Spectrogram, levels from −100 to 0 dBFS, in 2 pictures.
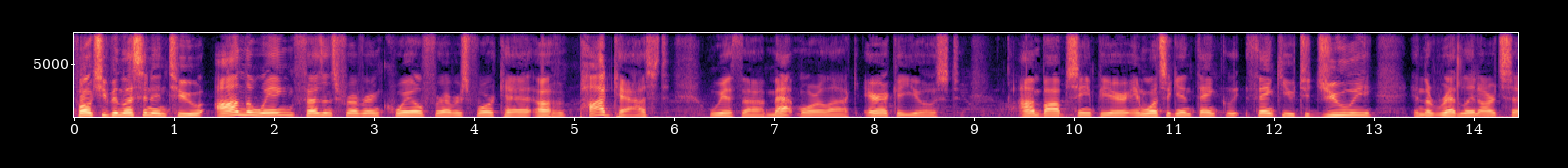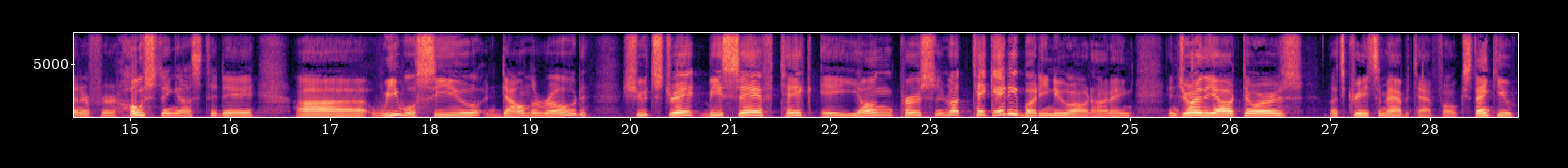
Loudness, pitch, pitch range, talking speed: -17 LUFS, 180 Hz, 145-220 Hz, 155 wpm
